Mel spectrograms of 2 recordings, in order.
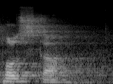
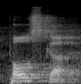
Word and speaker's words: Polska: the name of our country poliska can you pronounce it in Polish Polska and what this is Poland's how how do we do pronounce it Polska it's a very nice something work so you're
